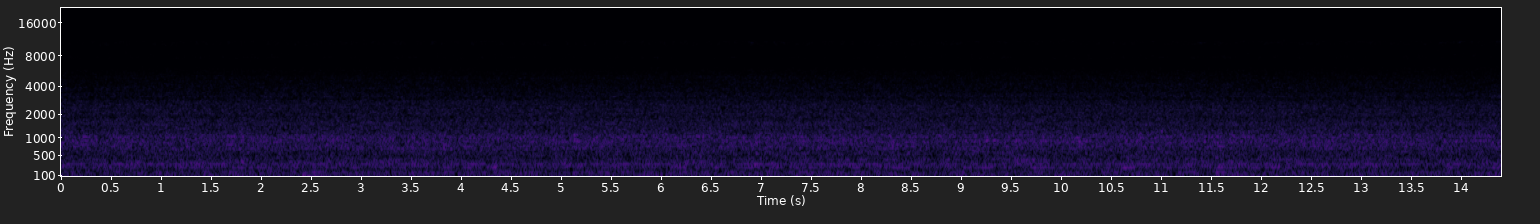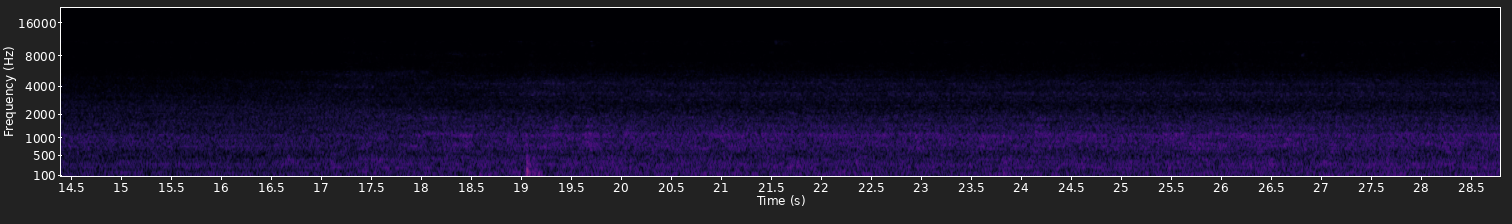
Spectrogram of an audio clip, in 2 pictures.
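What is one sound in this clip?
Soft, steady ambient game sounds play from small laptop speakers.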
